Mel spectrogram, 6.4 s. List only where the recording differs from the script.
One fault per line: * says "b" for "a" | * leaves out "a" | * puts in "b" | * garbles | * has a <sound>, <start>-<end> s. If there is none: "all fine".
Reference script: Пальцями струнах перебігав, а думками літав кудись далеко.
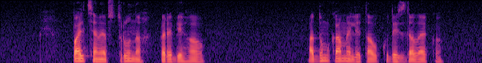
all fine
